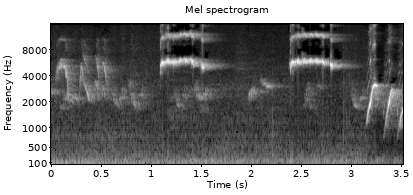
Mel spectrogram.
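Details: White-rumped shama fighting song: scratchy notes, then two long thin high whistles separated by soft pauses, ending with quick upward-sweeping notes.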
